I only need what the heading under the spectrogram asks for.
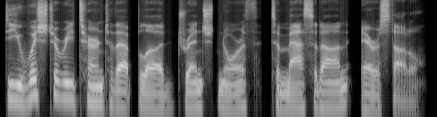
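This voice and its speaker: A man's voice: fairly low pitch, expressive, moderate pace, no echo, studio quality, natural voice. A man voicing a solemn, world-weary older guardian in an audiobook, speaking formally and decisively. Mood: probing.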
